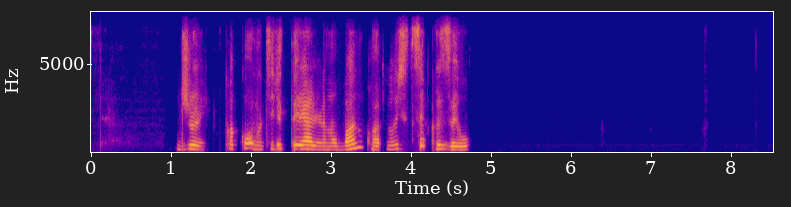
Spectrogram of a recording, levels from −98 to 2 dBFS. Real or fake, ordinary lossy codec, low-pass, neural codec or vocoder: fake; Opus, 32 kbps; 7.2 kHz; codec, 24 kHz, 1.5 kbps, HILCodec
